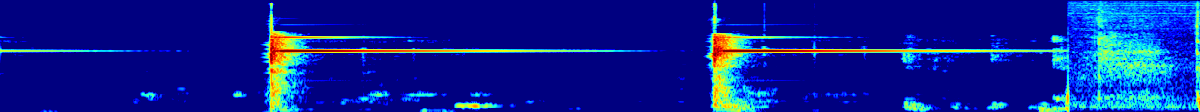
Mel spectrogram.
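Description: A test part is struck and rings, twice, each strike followed by a clear high ring that dies away over about two seconds, with the fading ring of an earlier strike at the start. This ring is the part's resonance, which the resonant inspection system records to pass or fail it.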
